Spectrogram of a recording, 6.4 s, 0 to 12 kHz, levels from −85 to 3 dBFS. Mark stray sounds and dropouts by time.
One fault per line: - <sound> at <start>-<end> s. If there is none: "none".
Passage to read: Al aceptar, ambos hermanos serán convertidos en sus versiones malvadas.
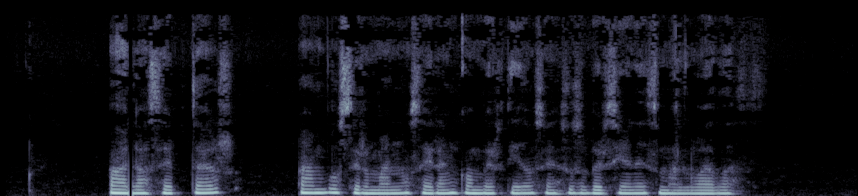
- dropout at 1.0-1.0 s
